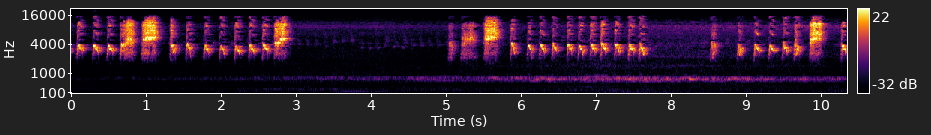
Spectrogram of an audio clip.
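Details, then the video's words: Grey-cheeked bulbul singing actively in the nyepik ngetril style, used for tutoring songbirds: fast runs of short, sharp chirped notes repeated about three times a second in bursts, with a pause between, over a steady low hum. "CUCAK JENGGOT GACOR BESET NYEPIK NGETRIL"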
